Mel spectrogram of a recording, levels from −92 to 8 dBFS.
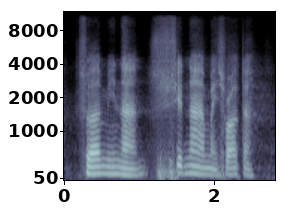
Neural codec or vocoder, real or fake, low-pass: codec, 24 kHz, 0.5 kbps, DualCodec; fake; 10.8 kHz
